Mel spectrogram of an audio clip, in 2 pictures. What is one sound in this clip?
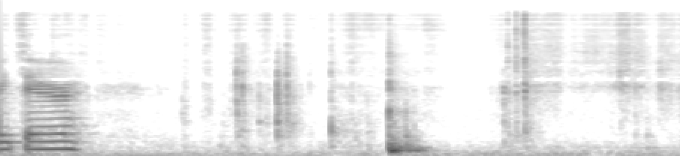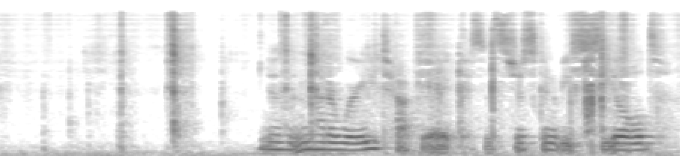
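Stiff paper rustles and crinkles as hands fold it.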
